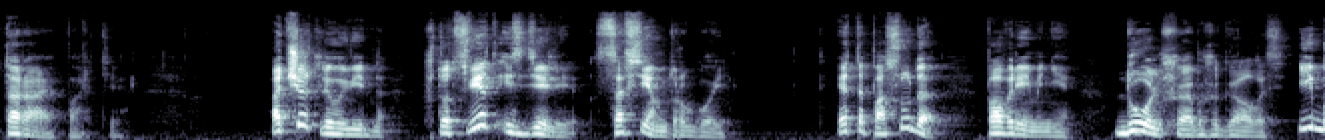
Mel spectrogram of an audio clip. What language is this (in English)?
Russian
